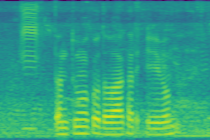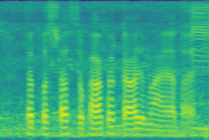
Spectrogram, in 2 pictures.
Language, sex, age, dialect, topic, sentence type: Hindi, male, 18-24, Kanauji Braj Bhasha, agriculture, statement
